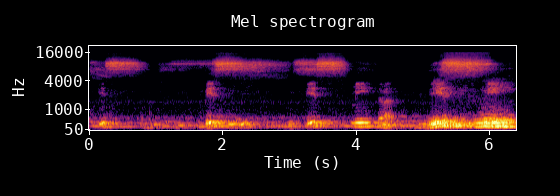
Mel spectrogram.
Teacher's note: ngalirnya itu sempurna sebagaimana sifat rikhwahnya huruf sinnya harus sempurna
